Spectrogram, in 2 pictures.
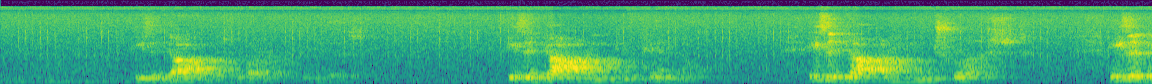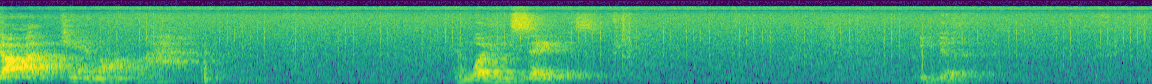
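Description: An elderly man speaks slowly and deliberately in short phrases with pauses, through a microphone in a room with some echo.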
